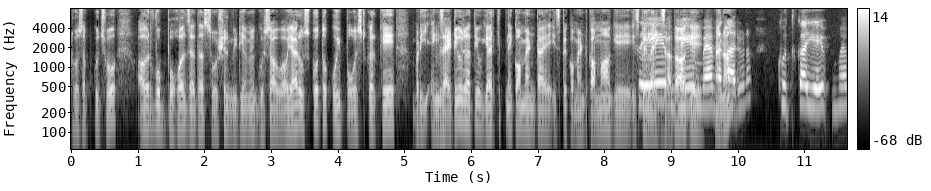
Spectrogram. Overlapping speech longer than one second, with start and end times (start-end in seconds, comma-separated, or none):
8.4-9.9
